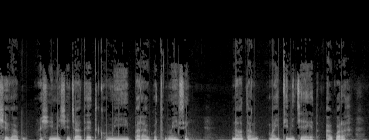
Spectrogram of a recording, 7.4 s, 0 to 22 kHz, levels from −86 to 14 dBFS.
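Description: Periodic USB or driver dropouts run from 0.17 s to 7.29 s, repeating every 0.123 s, about eight times a second. Each time, something blocks the USB bus or audio driver, and roughly 2 ms of the speech is skipped outright rather than filled, so the waveform jumps across the gap. Around fifty of these evenly spaced losses produce a steady train of small ticks that are audible only while speech is present.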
